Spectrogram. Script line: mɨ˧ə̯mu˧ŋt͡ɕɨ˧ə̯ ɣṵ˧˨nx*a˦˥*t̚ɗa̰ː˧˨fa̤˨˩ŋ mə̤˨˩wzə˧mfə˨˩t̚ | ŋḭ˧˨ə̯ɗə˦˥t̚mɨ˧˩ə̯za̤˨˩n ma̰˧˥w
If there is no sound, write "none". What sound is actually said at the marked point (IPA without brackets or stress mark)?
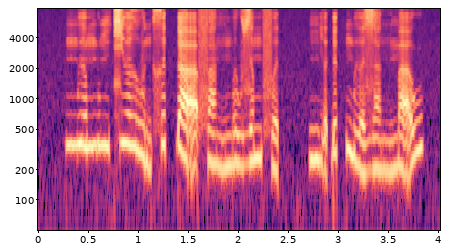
ə˦˥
